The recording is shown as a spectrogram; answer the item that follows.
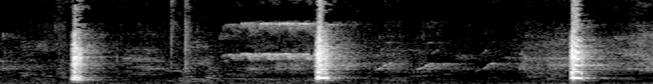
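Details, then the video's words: Hornbill of genus Buceros, a male calling for a female in the breeding season, gives three booming honks spaced roughly two seconds apart, with faint thin chirps from other birds between them. "SUARA KERAS PANGGILAN BURUNG RANGKONG BIRAHI"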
